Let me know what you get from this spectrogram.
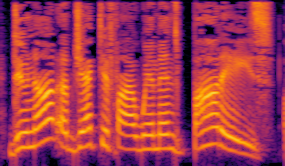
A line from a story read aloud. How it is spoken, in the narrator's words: Alaska shouted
